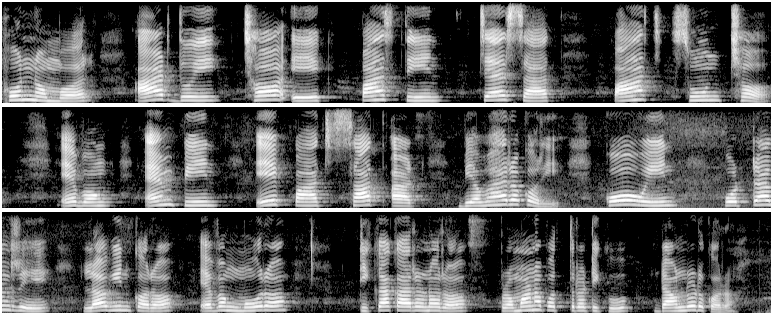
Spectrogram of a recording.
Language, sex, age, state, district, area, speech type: Odia, female, 18-30, Odisha, Bargarh, urban, read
